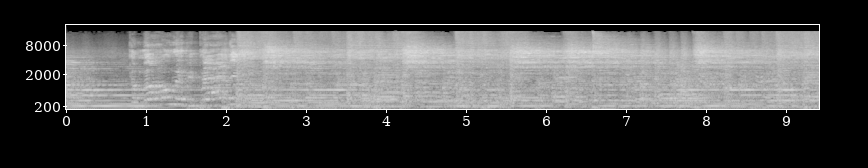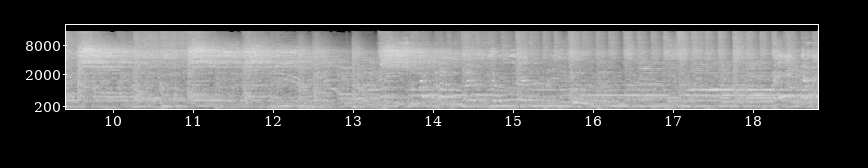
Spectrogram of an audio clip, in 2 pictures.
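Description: Live rock and roll band playing: upright double bass, hollow-body electric guitar and drum kit, picked up close and loud in a small club.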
